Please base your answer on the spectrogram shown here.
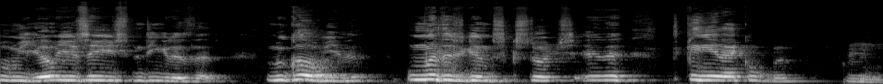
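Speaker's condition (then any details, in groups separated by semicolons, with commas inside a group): Cerebral palsy; motor disability, affects walking and speaking; atypical speech, weekly speech therapy in childhood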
